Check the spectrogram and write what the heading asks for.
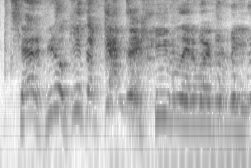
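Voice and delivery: mock scolding. Real, not acted. Host warning Chad during the sign-off, mock scolding. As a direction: snap at Chad in jest.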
